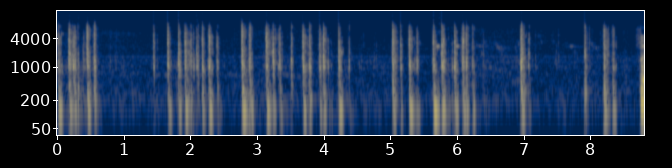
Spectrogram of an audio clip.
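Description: A computer keyboard is typed on in quick bursts of close, crisp key clicks while an image description is entered, separated by short silent pauses.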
